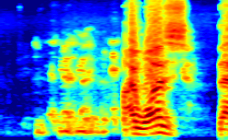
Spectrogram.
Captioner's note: audience laughs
